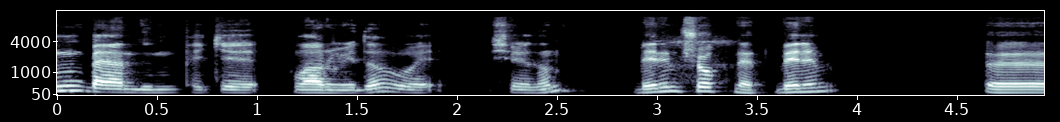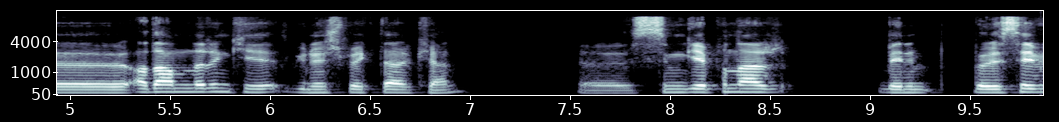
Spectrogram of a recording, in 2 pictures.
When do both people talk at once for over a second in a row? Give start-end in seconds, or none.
none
